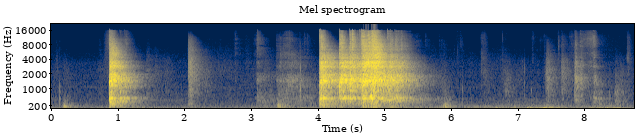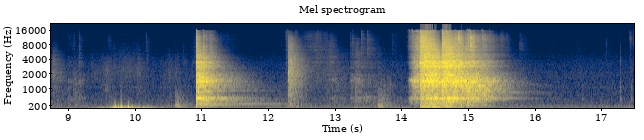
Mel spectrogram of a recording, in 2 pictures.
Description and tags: Industrial Metal Runner Drop
Stereo
I captured it during my time at a lumber yard.
Zoom H4N built in microphone.
engine, machine, metalic, factory, operation, mechanical, start, industrial, Power, machinery, sounds, workshop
